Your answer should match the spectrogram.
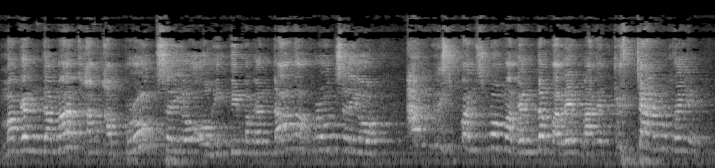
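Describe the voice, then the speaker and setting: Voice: sits high, normal speed, a bit bright, a little hiss or hum. A preacher with a Filipino accent giving a sermon, often turning to the congregation for an amen. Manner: keeps asking the congregation for an amen. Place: church hall. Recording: very echoey room, speaker far from mic.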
